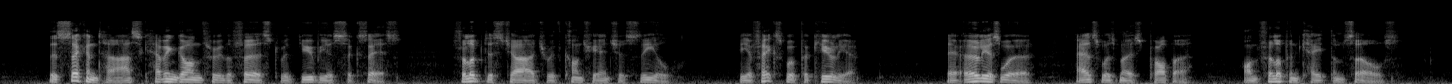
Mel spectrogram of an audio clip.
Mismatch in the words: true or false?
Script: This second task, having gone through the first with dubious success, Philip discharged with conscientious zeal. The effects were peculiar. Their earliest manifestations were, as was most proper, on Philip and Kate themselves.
true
